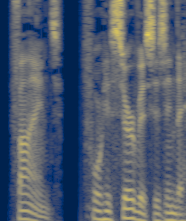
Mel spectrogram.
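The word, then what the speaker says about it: Fiennes: patent than 1447 for James vns pronounced fines for his services in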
